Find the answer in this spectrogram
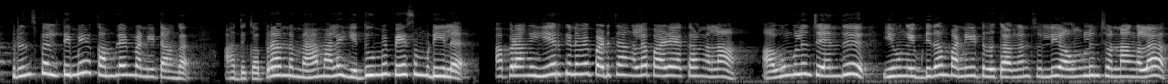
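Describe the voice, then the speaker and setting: A performer with a very high, fairly bright voice plays a talkative schoolgirl in a solo comedy skit, eagerly recounting her school day to her sister. It comes through on a dull, lo-fi recording.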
